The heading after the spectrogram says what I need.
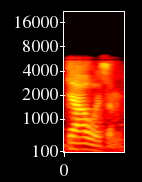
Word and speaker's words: Taoism: I'm very much interested in Taoism, Taosim. Spelled with a T, but it sounds like a D.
